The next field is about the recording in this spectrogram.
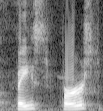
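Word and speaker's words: Furst: It's called Face First, but it's spelled F-U-R-S-T, not F-I-R-S-T.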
